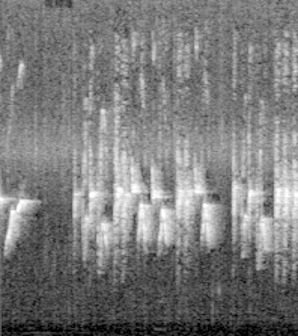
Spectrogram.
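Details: Sunbird song, recorded as master material for a white-rumped shama: a thin descending whistle, then lively bursts of sharp, very high, zigzagging chirps with short pauses between phrases.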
